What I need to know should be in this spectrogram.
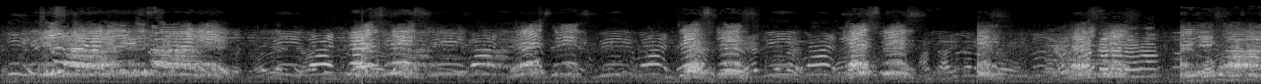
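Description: A crowd of young women chants slogans loudly outdoors.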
